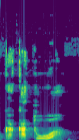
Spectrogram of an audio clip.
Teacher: no lo pronuncio como si fuera un diptongo lo pronuncio como dos sílabas diferentes como un iato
